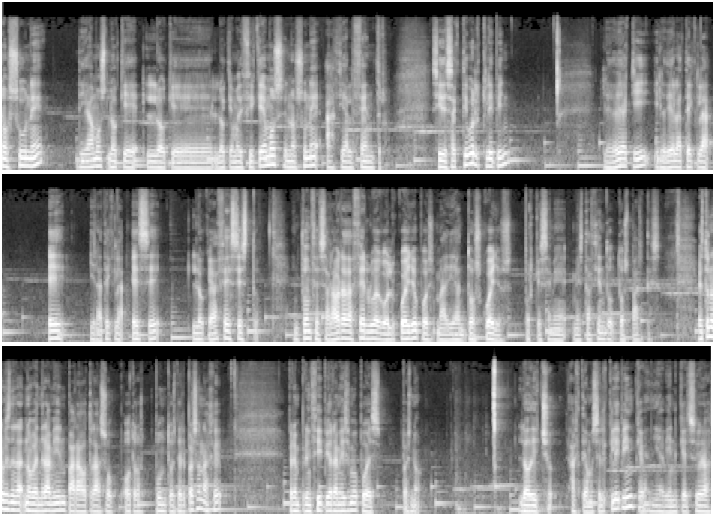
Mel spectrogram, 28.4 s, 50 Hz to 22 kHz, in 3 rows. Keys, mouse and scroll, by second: 5.4 ctrl+z, 6.8 click, 8.2 right click, 10.3 e, 13.6 middle click, 14.4 e, 25.0 ctrl+z, 25.5 ctrl+z, 27.1 click, 28.3 middle click.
